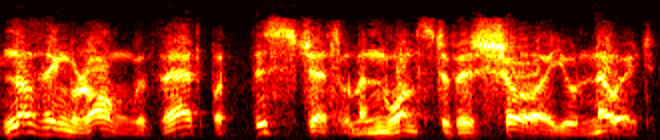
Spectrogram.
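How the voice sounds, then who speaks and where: An actor playing a shrewd, wary English insurance manager in a radio drama, speaking in a measured, formal way. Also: male voice, low voice, big pitch swings, slightly rough, full character voice. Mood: curious, suspicious. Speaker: actor narrating and playing the lead. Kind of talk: 1970s radio drama acting. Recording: dull old radio recording with music.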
